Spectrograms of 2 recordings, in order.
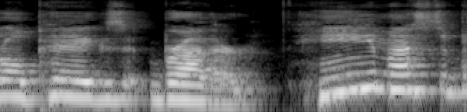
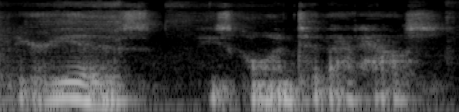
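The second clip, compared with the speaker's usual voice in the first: whispering; 19 dB quieter than usual. Acted. Whispered aside by another reader.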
